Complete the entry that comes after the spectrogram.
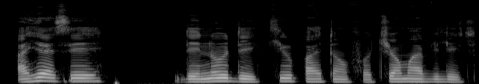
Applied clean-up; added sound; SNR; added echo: neural mask model DeepFilterNet 3.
